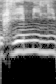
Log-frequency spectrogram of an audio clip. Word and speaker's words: Remili: Et je dis Remli tout à l'heure, c'est Remili bien sûr. Hein. Je me suis un peu trompée dans la prononciation.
